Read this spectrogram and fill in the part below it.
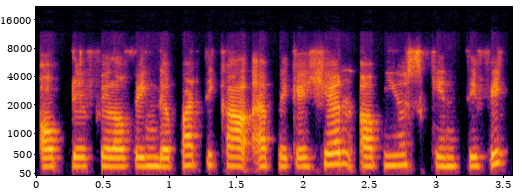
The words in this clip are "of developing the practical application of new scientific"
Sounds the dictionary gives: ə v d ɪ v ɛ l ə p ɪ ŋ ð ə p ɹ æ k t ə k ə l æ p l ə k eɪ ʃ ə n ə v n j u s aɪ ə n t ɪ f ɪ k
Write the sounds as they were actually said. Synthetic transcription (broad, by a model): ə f d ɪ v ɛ l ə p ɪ ŋ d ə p ɑ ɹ t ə k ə l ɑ p l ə k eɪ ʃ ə n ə f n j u s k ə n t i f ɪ k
